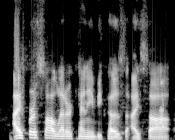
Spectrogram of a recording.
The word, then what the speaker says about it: Letterkenny: Like, wait, am I saying it right? – Yeah, it is. Letterkenny.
